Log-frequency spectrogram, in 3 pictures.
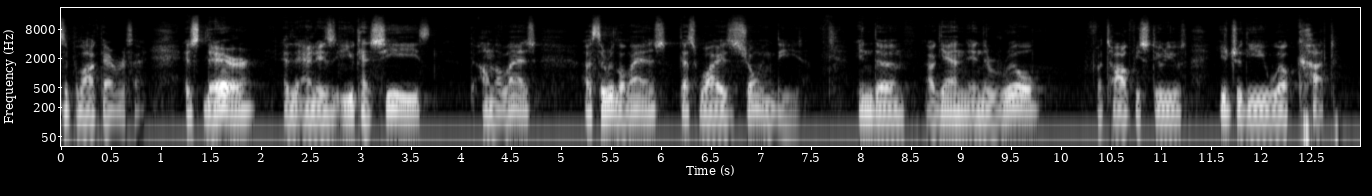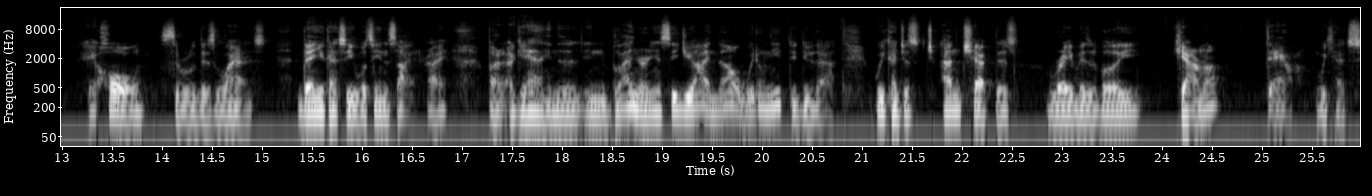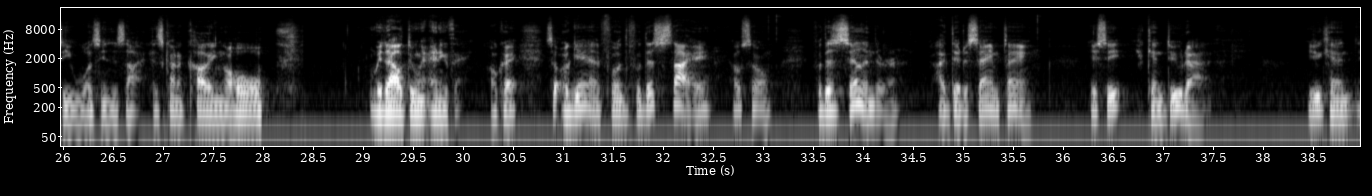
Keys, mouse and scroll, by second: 0.1-1.2 scroll up 2, 1.2 scroll up 1, 1.5-2.1 scroll down 3, 2.1-5.2 scroll down 3, 5.5-6.3 scroll up 1, 19.6-20.5 scroll up 2, 23.9 click, 30.2-30.7 scroll down 8, 30.7-31.3 middle drag, 31.3-31.9 scroll down 8, 31.9-32.5 middle drag, 32.5-33.0 scroll down 3, 33.0 click, 33.8-34.2 scroll down 3, 34.2-35.7 middle drag, 35.7 click, 36.3 scroll up 1, 36.3-37.0 middle drag, 37.0-37.7 scroll up 4, 37.7 scroll up 1, 37.7-38.9 middle drag.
